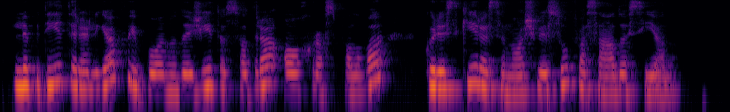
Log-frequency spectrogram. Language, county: Lithuanian, Kaunas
